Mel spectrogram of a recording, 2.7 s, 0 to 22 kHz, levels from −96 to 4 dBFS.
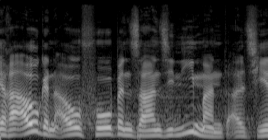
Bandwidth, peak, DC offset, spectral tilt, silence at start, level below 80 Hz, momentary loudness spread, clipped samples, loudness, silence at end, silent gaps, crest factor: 18 kHz; -12 dBFS; under 0.1%; -5.5 dB/octave; 0 s; -78 dBFS; 9 LU; under 0.1%; -31 LUFS; 0 s; none; 20 dB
